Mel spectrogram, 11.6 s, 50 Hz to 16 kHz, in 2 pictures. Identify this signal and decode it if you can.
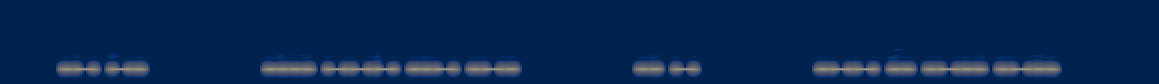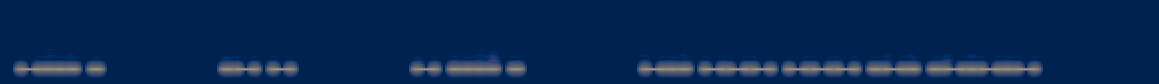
Morse code, heard as a keyed tone, about 37 wpm, 700 Hz. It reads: AN HOUR IT WILL BE AT THE DOOR.
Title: 3x Word-Spacing - Sentences from Top 400 Words - 40wpm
